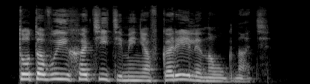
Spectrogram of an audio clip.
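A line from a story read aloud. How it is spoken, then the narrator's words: Angry question. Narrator (Russian): зло спросила Тамара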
